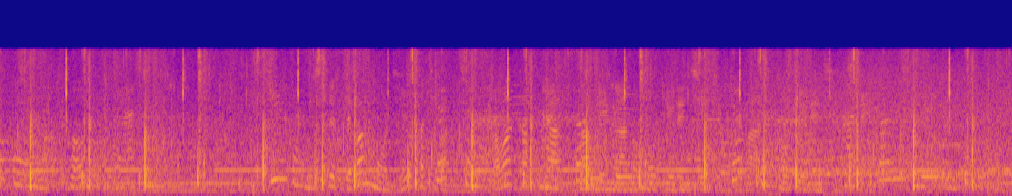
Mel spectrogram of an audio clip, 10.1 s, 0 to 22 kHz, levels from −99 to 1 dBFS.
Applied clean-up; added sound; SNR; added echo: none; Walk, footsteps; -3 dB; none.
